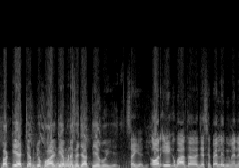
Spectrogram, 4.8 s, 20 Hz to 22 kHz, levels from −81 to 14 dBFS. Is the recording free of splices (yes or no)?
yes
